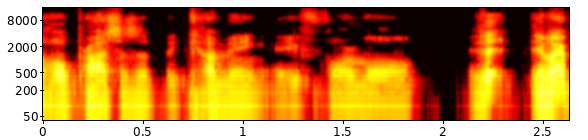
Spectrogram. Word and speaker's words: sommelier: I know again nothing about the whole process of becoming a formal. Am I pronouncing it right? Yeah, sommelier.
